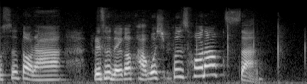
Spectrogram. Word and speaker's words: 설악: 그래서 내가 가고 싶은 설악산. 발음이 어떻게 나요? 설악 이렇게 나죠. 그러면 서니까 S-E-O 그 다음에 락 모음 앞이죠. 그러니까 락 R 쓰고 이게 끝에 가는 거죠. 그러니까 K 설악 이렇게 된다는 거죠.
